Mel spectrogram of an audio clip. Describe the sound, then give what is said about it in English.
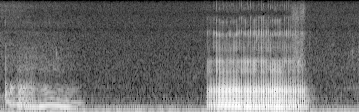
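A dog snoring: a faint, wavering snore is followed after a pause by a louder, buzzy snore lasting about a second. “You can hear my dog snoring in the background.”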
